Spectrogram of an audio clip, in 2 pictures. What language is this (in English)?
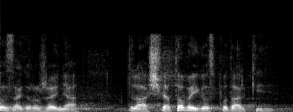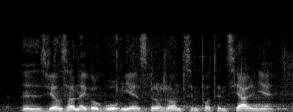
Polish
